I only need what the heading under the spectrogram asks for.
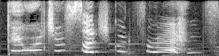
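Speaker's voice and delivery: weepy sobbing, high, teary crying voice, pitched way up. Imitating a friend who starts crying immediately: imitating someone crying. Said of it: "she would start crying immediately".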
